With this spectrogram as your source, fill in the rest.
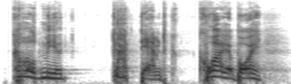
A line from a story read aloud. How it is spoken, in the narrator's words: he snarled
